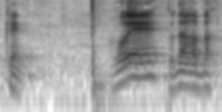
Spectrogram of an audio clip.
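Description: A man preaching a sermon with stories, swinging between loud urging and hushed asides, and calling his listeners friends. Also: medium pitch, big pitch swings.

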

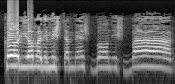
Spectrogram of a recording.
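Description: Guy doing an upset old man, wailing and pleading, raspy high voice. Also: fairly even intonation, darkish tone, highs cut off. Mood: distraught. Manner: wailing, then pleading at length. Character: distraught old man mourning his broken jug.

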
